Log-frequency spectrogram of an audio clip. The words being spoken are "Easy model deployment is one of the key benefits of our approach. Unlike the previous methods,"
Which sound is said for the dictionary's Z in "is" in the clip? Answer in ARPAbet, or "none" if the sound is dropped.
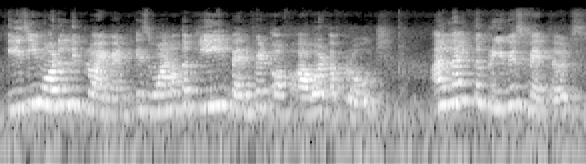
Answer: Z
